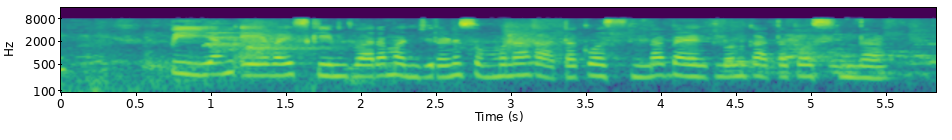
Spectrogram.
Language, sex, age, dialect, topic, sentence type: Telugu, female, 18-24, Utterandhra, banking, question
